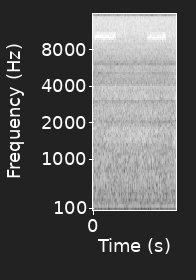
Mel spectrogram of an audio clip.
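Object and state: Nothing is struck.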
